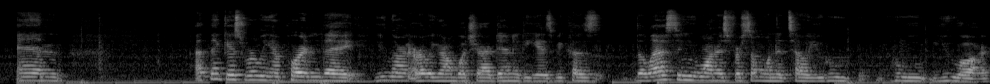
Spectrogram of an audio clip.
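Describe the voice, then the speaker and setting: A woman with a fairly low voice speaks with long, frequent pauses over noticeable background noise. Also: ordinary pitch variation, moderate pace. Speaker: lifestyle vlogger. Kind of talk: casual talk to camera.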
